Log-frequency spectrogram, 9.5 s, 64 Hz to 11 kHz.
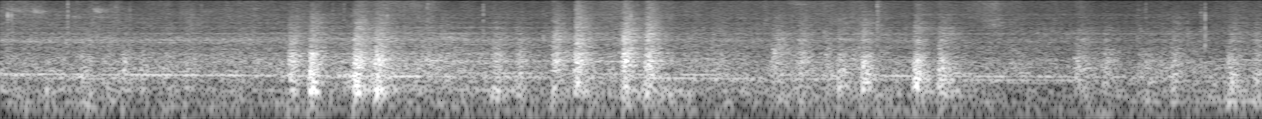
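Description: Nishitetsu 8000-series electric train running, heard from inside the passenger car: a steady hum and rumble with clusters of the wheels clacking over the track, loudest about two and a half seconds in, again around four to five seconds and near seven seconds.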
